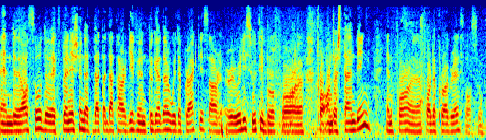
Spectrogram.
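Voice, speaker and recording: With noticeable background noise behind him, a man speaks in a French Canadian accent with monotone, flat intonation. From Quebec, French-speaking Canada. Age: 40s. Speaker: Buddhist monk. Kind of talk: interview. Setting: forest meditation monastery. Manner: halting, many fillers.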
